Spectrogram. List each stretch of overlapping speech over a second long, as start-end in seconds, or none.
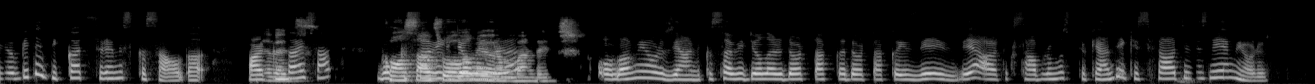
3.8-5.3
